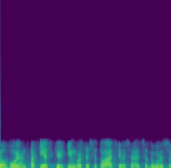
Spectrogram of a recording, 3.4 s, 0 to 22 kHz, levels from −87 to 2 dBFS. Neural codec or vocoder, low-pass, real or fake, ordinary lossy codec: none; 3.6 kHz; real; MP3, 24 kbps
